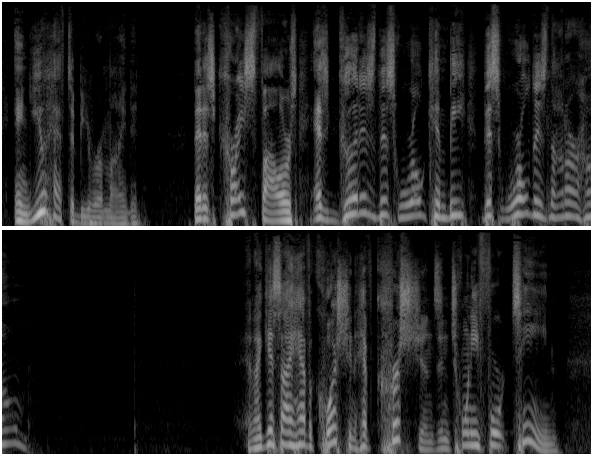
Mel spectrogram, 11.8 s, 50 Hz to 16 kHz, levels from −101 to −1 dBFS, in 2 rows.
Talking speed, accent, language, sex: 175 wpm, American, English, male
